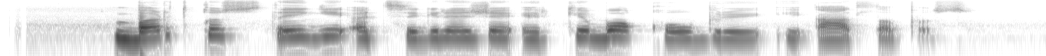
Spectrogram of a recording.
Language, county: Lithuanian, Tauragė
